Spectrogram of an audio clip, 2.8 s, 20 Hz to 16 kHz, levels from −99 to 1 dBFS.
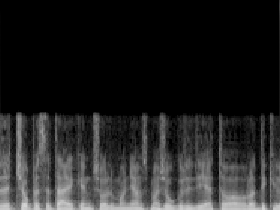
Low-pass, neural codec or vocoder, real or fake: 7.2 kHz; codec, 16 kHz, 0.4 kbps, LongCat-Audio-Codec; fake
